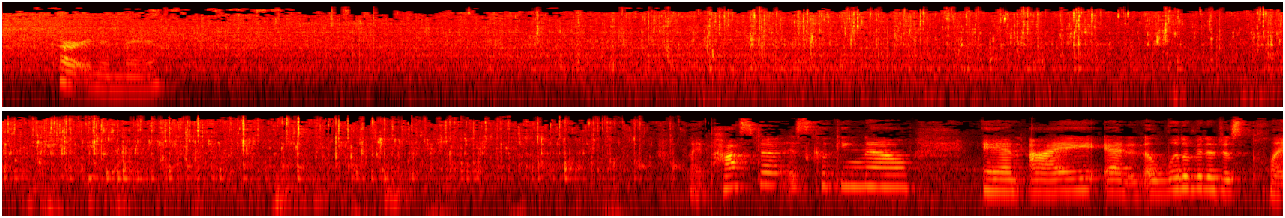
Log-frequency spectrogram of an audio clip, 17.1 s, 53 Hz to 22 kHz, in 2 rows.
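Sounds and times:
broth pouring into a pot: 0.0s - 13.2s.

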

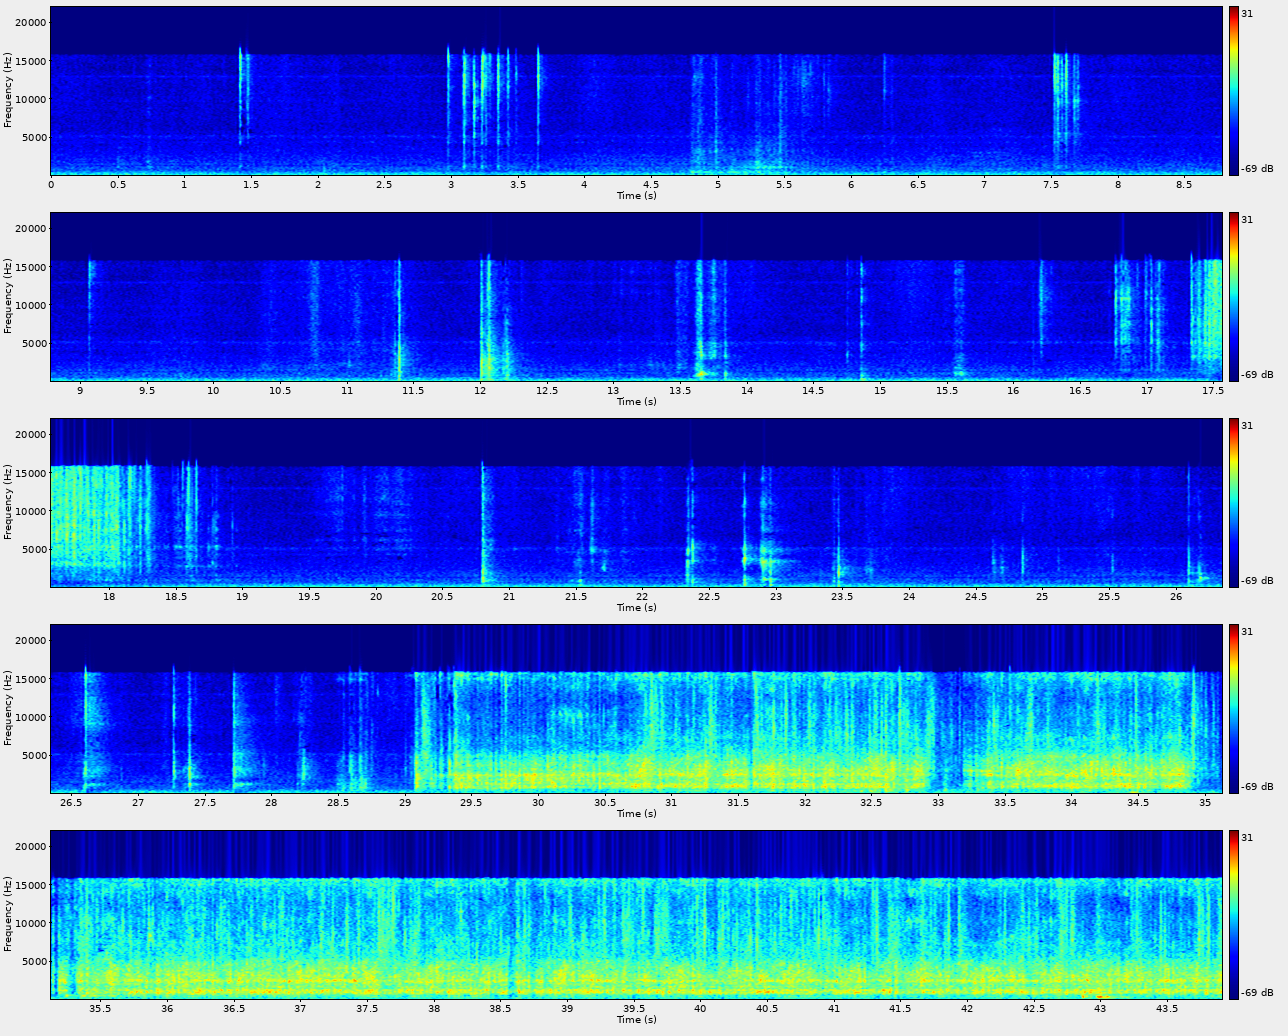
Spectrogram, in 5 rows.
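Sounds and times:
coffee beans crunching in grinder: 16.8s - 18.9s, 28.5s - 43.9s
coffee grinder rattling: 16.8s - 18.9s, 28.5s - 43.9s.

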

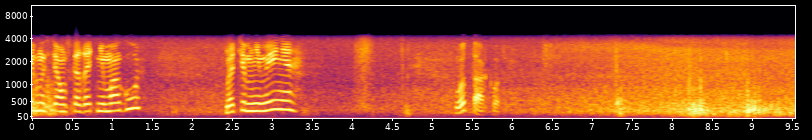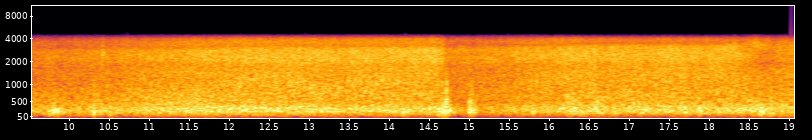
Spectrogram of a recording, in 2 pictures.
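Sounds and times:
water rushing at a dam: 4.1s - 19.0s.

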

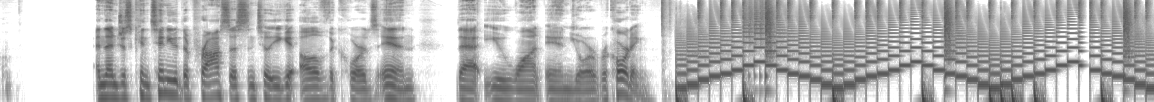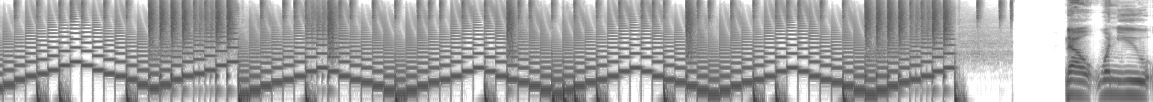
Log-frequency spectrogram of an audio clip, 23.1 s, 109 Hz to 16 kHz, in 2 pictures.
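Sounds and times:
looping drum beat: 6.7s - 21.7s
arpeggiated synth chord: 6.8s - 21.2s.

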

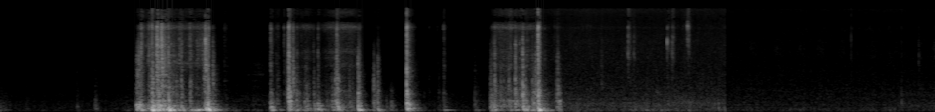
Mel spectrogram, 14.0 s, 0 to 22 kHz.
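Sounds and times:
plastic drawers sliding and knocking: 2.0s - 3.4s, 4.0s - 6.3s, 7.3s - 8.4s.

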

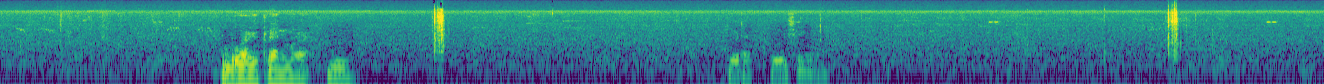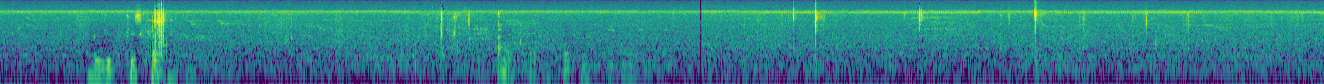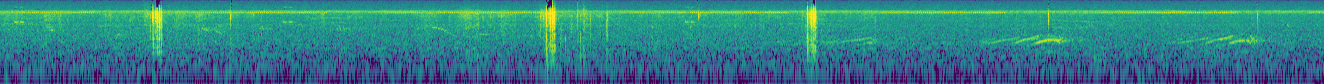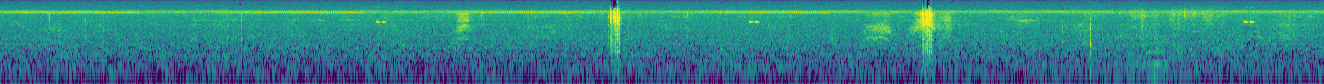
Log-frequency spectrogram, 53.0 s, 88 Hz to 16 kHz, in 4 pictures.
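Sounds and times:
high-pitched insect buzz: 26.2s - 52.7s.

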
